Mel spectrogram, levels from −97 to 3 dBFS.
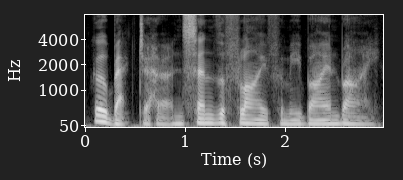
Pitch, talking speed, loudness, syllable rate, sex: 100 Hz, 260 wpm, -19 LUFS, 4.6 syllables/s, male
